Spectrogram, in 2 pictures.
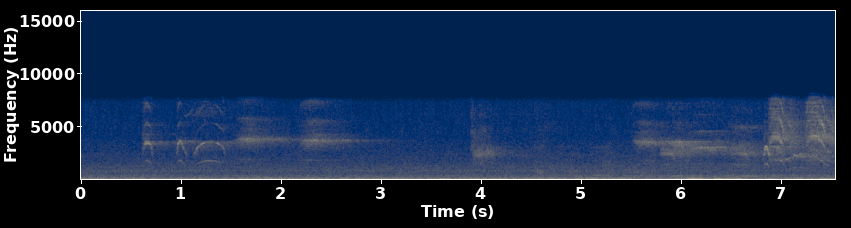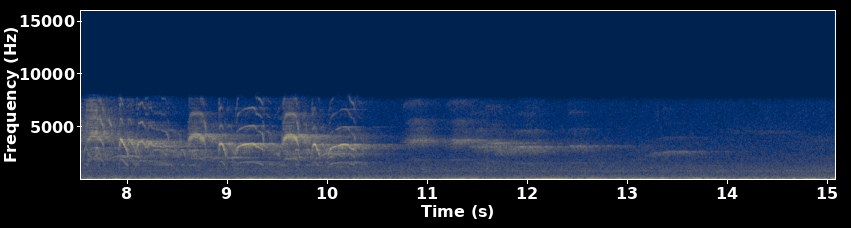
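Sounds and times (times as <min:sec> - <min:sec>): birds calling: 0:05.6 - 0:13.8.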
